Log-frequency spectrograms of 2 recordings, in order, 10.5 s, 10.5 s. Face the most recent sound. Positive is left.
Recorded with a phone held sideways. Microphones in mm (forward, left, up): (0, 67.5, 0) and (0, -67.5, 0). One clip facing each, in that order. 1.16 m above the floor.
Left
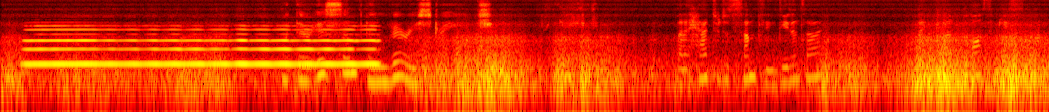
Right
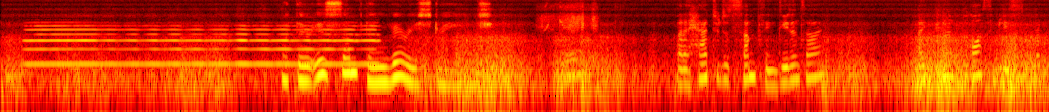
turn(degrees=-70)  # may be behind; listen again after turning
